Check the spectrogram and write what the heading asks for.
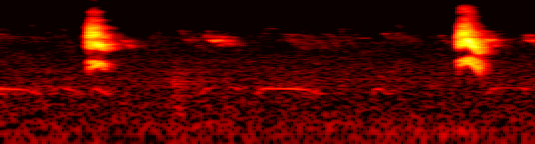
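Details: Sparrows from a morning flock calling together: two short, bright chirps about two seconds apart, with faint softer notes between them and otherwise quiet surroundings.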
